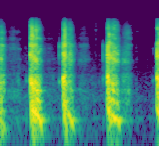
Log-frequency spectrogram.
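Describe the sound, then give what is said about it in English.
Forced coughs from a person during a deliverance prayer: a few short, harsh bursts separated by brief silences, with the last cut off at the end. “Now, I want you to cough.”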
